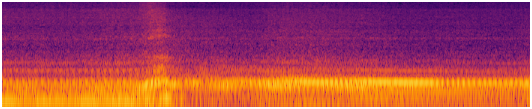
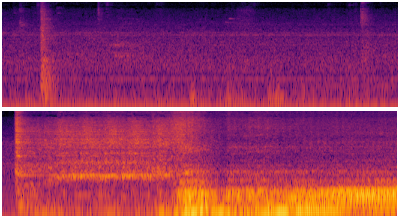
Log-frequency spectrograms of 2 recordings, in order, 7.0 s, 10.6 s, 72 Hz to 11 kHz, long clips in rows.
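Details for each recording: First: Carbureted Chevy V8 stored since 2010, first start in 15 years after new carb, fuel pump, plugs, wires, Hooker headers, custom H pipe and two Flowmaster mufflers; deep steady rumble rising smoothly with throttle and settling back; normal idle and revs. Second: Chevrolet Camaro first start in 15 years after storage, with new carb, fuel pump, plugs, wires, Hooker headers and H-pipe with two Flowmaster mufflers: engine cranks, catches and runs rough with a faint high squeak; a mouse had lived inside; source unclear.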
